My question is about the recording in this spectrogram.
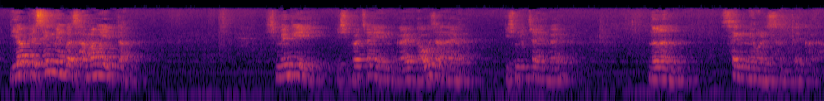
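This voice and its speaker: A man's voice: high-pitched, darkish tone, slight background noise. A male pastor giving a sermon, often asking the congregation questions and answering them himself. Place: church sanctuary. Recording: echoey church hall from far off.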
